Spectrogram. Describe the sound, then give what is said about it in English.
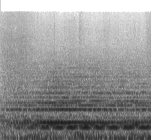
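The steam whistle of the ship Hesperus, blown by Captain James Harvey as the ship came within sight of a lighthouse to alert the lighthouse keepers, gives one long, steady blast, loud, its rich droning tone holding without a break, with no voices around it. “And so now, as the Hesperus came within sight of the lighthouse, Captain James Harvey blew on the steam whistle, as was customary, to alert the lighthouse keepers to the ship's presence.”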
